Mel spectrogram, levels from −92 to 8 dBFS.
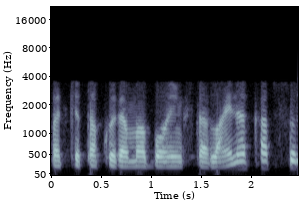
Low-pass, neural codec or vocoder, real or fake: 3.6 kHz; none; real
